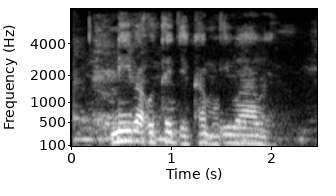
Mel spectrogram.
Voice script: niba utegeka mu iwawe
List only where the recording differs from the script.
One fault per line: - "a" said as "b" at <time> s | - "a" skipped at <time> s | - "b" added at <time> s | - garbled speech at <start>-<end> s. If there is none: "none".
none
